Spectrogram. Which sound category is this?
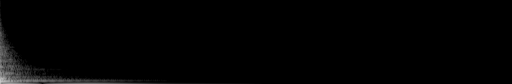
Music > Solo percussion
